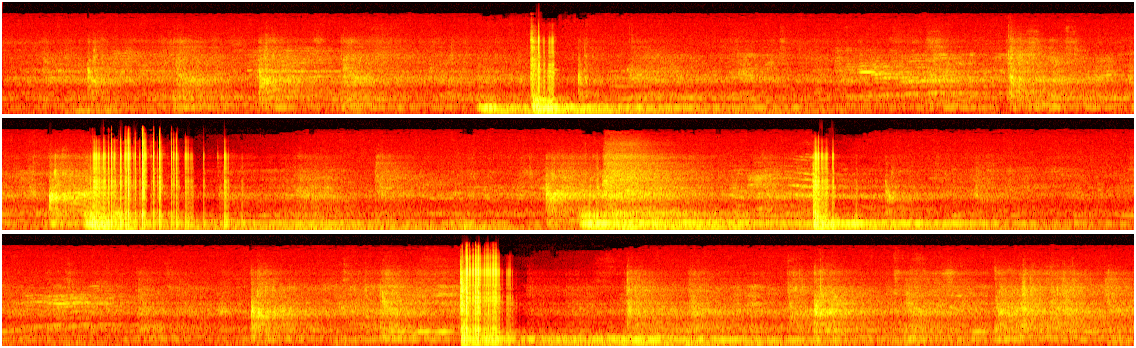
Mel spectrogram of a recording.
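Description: Paddle rackets hit a ball back and forth in a large echoing hall.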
